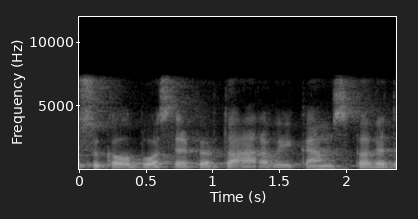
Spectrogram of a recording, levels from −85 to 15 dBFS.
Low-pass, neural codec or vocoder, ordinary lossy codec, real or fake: 7.2 kHz; none; AAC, 64 kbps; real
